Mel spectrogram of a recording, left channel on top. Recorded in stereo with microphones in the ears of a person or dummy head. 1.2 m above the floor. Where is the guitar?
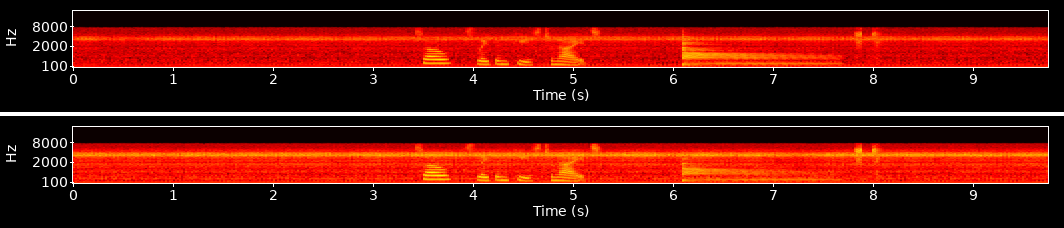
80° left.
